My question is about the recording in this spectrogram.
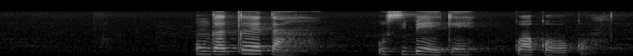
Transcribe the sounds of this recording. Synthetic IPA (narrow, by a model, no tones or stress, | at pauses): uŋɡaǃɛd̥ʱa | usiɓɛk̬ʼɛ | kʼwaɡ̥ʱɔːɡ̥ʱɔ̰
